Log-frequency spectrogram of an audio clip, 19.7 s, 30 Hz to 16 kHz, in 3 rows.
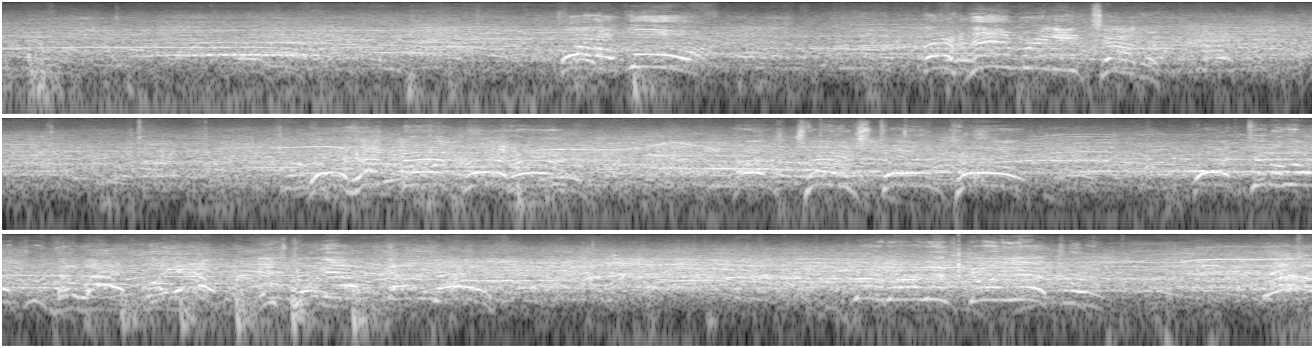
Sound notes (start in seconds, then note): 0.4 applause; 6.7 applause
